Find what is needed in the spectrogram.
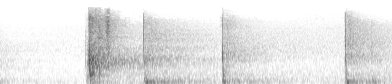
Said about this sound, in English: He sinks a three-pointer.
